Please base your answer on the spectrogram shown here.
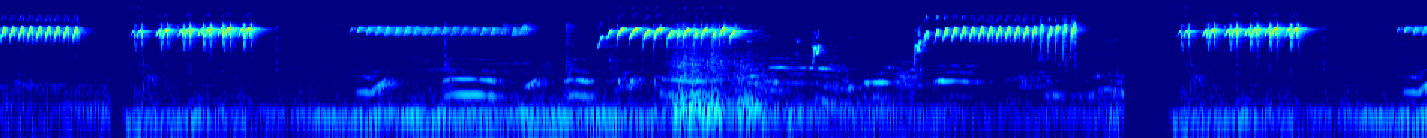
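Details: Energetic Pied bushchat singing as a training recording: repeated high, rapid trills alternating with a smooth sustained buzzy note, with a brief noisy rustle midway and soft low whistles between phrases.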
